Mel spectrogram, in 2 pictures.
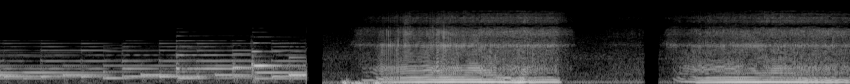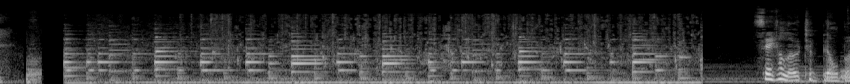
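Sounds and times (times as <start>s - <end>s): puppy snoring: 3.5s - 8.8s.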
